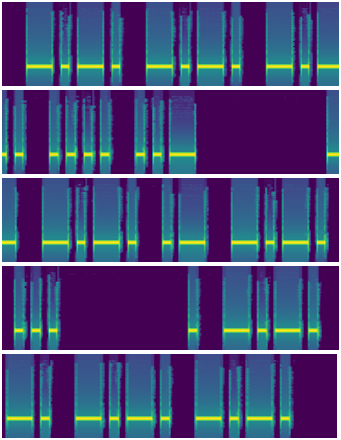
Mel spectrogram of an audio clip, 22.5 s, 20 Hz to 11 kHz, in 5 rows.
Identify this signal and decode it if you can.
Morse code, heard as a keyed tone, about 10 wpm, 800 Hz. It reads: CCCHU TCACS ECNCC
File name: LEZIONI / 5 LBVC / 5 LBVC 10wpm 2349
